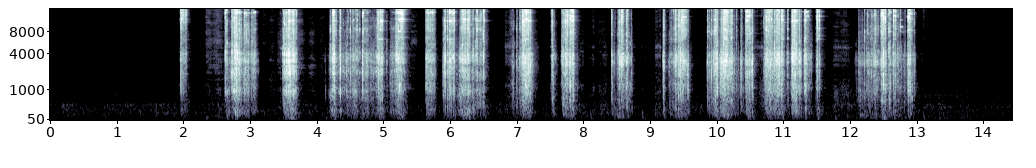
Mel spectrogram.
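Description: Loose old Philippine coins clinking and sliding against each other in a heap in a box, in about a dozen short jingling rushes that start about two seconds in and stop about a second before the end.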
